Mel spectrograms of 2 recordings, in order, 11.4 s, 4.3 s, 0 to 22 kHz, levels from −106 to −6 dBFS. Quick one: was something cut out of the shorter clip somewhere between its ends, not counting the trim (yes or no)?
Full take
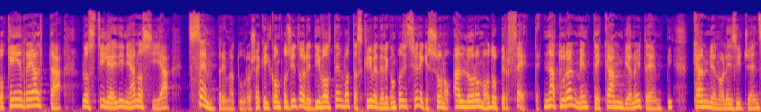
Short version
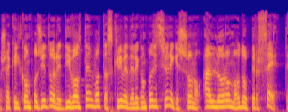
no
